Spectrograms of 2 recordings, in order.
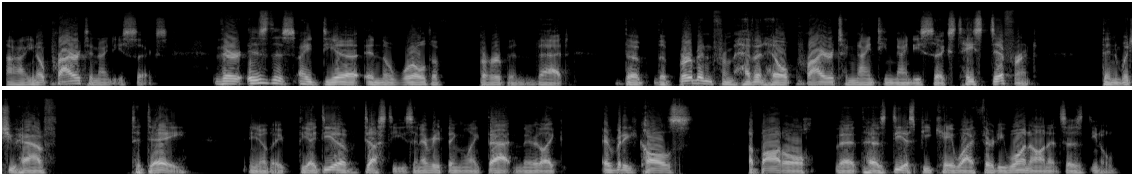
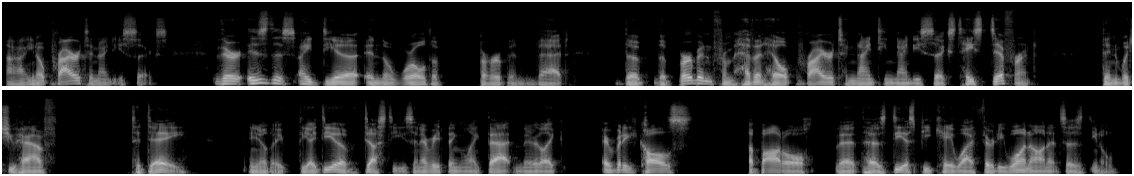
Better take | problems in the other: second | distortion; slight; 5% of the sound clipped

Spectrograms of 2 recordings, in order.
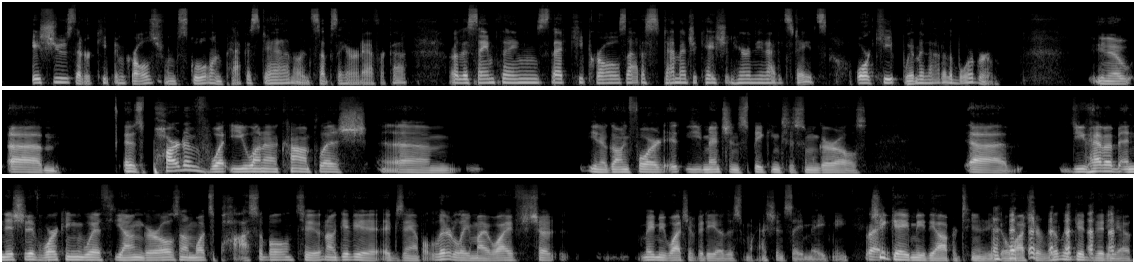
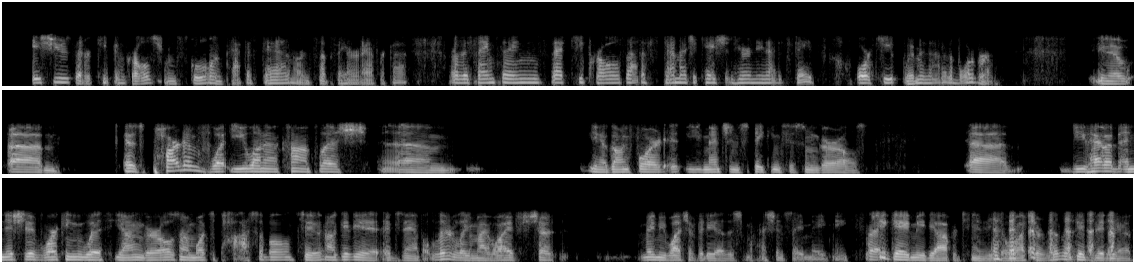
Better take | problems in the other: first | garbled, watery; badly; nothing above 4 kHz; slightly in the first

